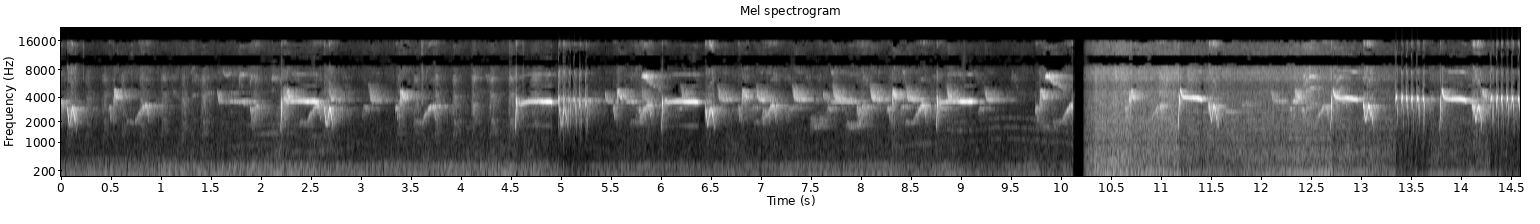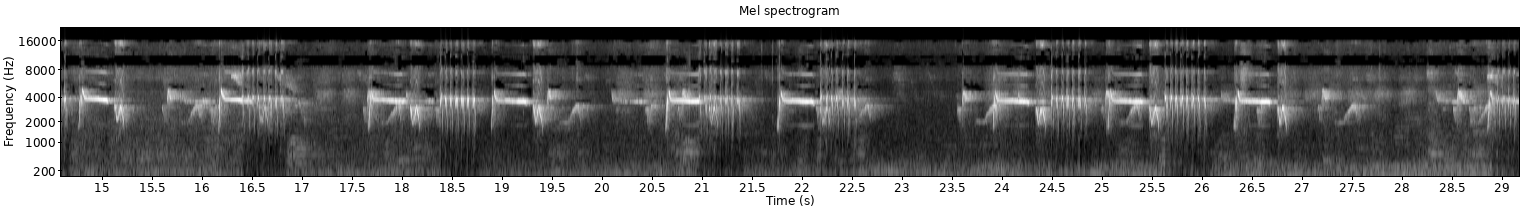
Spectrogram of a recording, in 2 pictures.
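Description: Female prenjak calling in quick runs of short, sharp, high chirps, over a steady low background hum. The calling breaks off about ten seconds in, where a few seconds of hissy noise take over, then resumes.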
